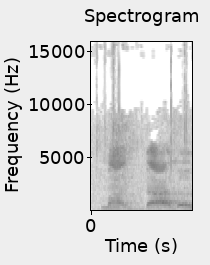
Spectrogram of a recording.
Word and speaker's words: Magdalo: minan Ayan minigun m magdalo the founder of magdalo magdalo magdalo magalo Yes that's how you pronounce magdalo Look at that bowling Lane cool mayaman pala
